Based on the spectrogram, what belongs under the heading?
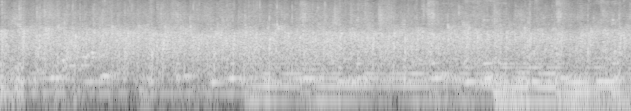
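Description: An audience breaks into sustained applause, a dense, steady crackle of many hands clapping at a constant loud level, with a low hum and faint harmonic tones underneath throughout.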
